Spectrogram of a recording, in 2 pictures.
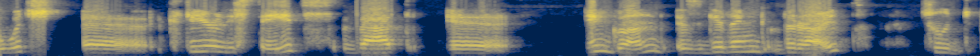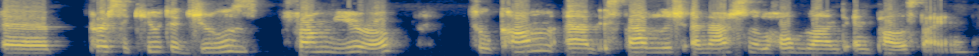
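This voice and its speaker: A woman from Lebanon giving explanatory answers as an interview guest, speaking haltingly with frequent pauses. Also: a little high, fairly bright tone, low-quality recording.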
